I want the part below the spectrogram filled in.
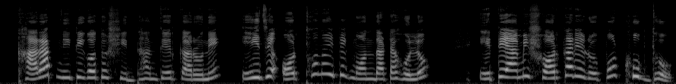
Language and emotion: Bengali, angry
